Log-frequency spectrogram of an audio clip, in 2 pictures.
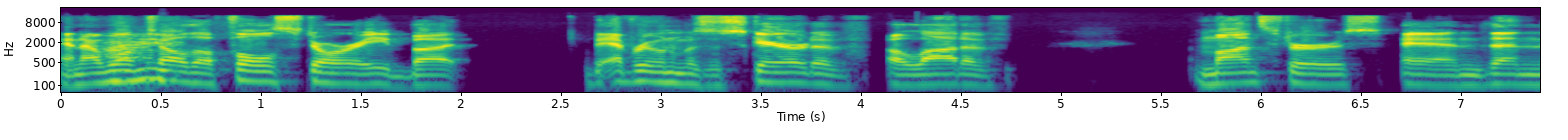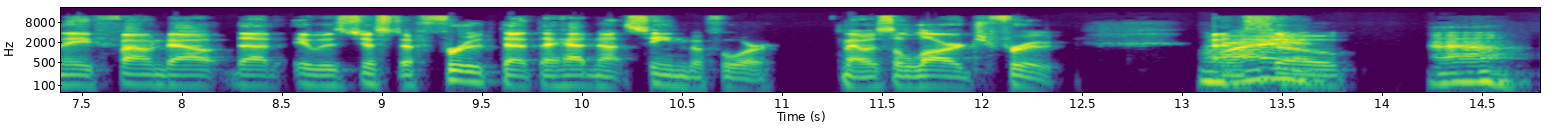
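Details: Adult male speaker; normal speech.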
